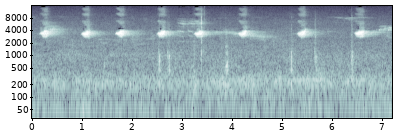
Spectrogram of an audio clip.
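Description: A common chaffinch gives eight short, bright 'pink' notes, one roughly every second at a slightly uneven pace, with faint clicks behind.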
